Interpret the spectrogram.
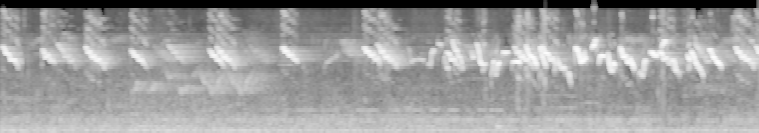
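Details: Kecial kuning white-eye, outdoor 'ciak ciak' calls: spaced falling high chirps with a softer lower warble early on, building into an unbroken fast twittering string of wavering high notes for the last three seconds.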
